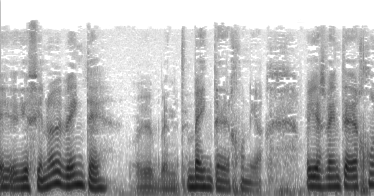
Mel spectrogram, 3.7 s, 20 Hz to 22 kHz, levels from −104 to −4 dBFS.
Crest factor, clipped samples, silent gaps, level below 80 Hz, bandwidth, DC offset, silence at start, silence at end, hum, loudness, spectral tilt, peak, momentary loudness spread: 18 dB; under 0.1%; none; -48 dBFS; 12.5 kHz; under 0.1%; 0 s; 0 s; none; -22 LUFS; -8.5 dB/octave; -4 dBFS; 14 LU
